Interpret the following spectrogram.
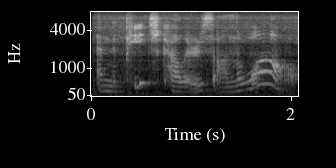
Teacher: There's a little bit of a pause at the end of peach colors. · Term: noun phrase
